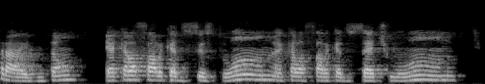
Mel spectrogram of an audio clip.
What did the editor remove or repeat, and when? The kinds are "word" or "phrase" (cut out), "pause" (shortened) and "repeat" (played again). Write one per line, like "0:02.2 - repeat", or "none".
none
